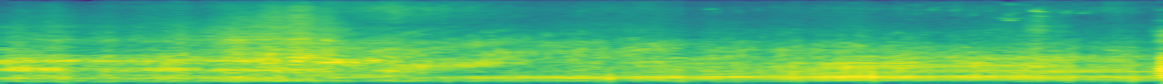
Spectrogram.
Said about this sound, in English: Jesus Christ, this fucking motorcycle's coming fast.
